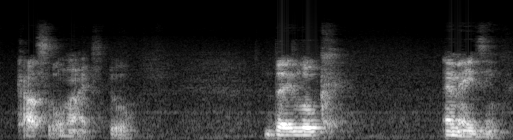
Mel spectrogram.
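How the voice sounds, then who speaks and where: Over noticeable background noise and audible room echo, a speaker with a non-native accent talks at a very slow pace with fairly even intonation. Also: man, fairly low pitch for a man. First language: not English. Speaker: audio product reviewer. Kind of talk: unboxing video.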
